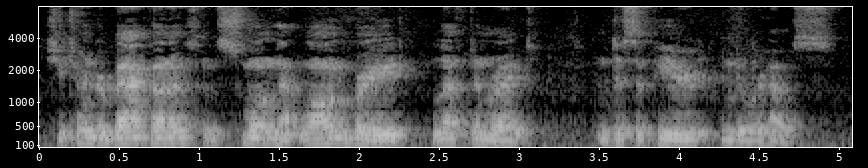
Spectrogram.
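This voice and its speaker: A man's voice: fairly low pitch, flat delivery, moderate pace, a little mellow. A man hosting a read-aloud, narrating a children's book. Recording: echoey room, distant mic, faint noise.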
